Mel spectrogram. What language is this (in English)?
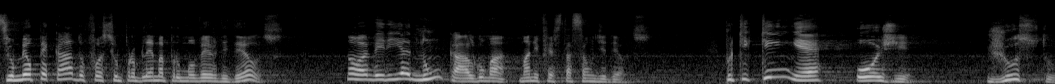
Portuguese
